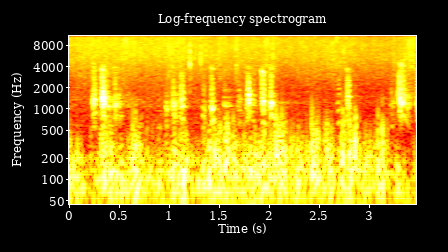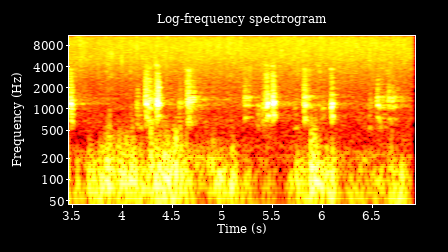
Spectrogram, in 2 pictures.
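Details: Early spring at a frog pond, with a crow-like chorus: many frogs giving hoarse, knocking croaks in short volleys, rising and falling in loudness, beneath constant deep rumbling background noise.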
